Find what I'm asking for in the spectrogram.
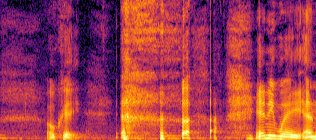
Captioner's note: laugh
